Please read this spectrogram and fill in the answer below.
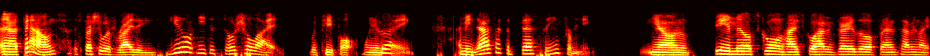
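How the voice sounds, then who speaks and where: Speaking fairly quickly in an American accent, a man keeps a fairly high pitch. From Ohio. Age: 20s. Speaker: author. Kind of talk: interview. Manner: halting.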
